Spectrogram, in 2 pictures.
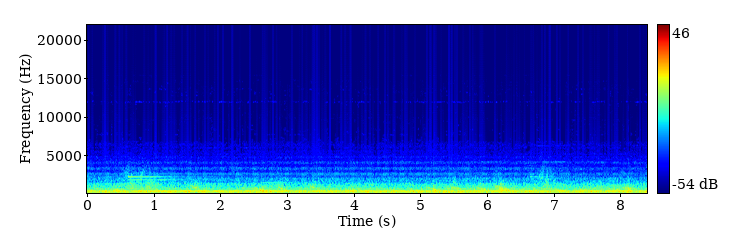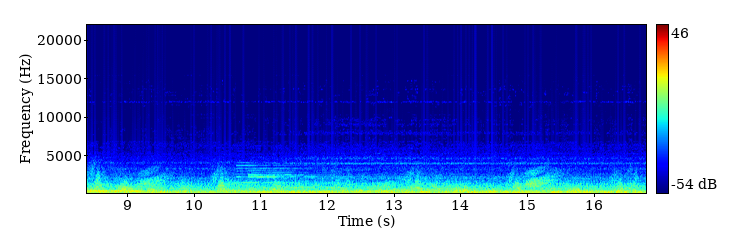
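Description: A spaceship engine roars steadily as it rushes along.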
